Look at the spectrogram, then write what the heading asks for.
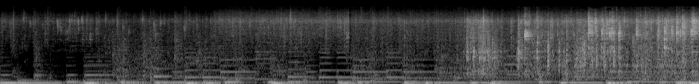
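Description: Food sizzling in hot oil in a wok over a wood fire. From about five seconds in, the sizzling grows much louder as a bowl of small shellfish is tipped into the pan. Quiet background music plays throughout.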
